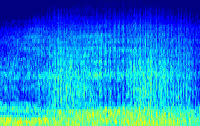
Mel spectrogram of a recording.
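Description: Large wings beat with heavy whooshing gusts.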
